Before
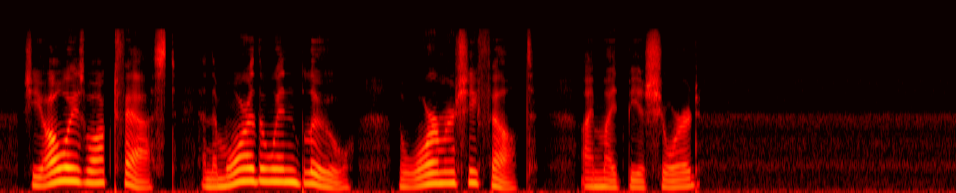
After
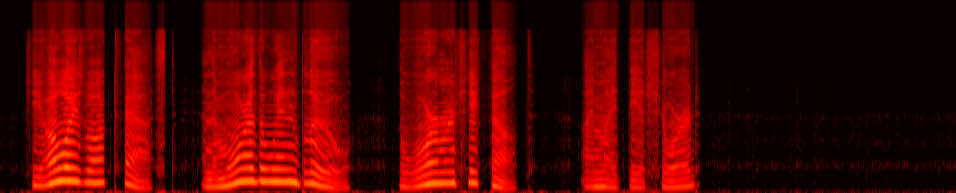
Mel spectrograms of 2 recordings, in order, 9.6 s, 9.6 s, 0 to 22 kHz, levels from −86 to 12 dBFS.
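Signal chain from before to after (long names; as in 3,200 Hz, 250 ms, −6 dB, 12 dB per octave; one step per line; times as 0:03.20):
spectral envelope flattened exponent 0.3
level −7 dB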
